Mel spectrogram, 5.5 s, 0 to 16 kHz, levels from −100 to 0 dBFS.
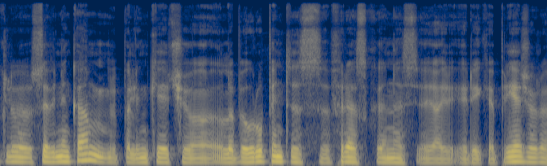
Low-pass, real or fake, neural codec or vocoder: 14.4 kHz; real; none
